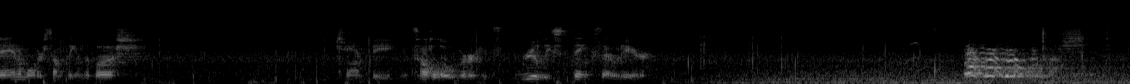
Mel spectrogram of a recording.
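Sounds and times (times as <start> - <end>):
low outdoor hum: 0.0 - 11.3
speech: 0.2 - 1.6, 3.4 - 6.6
distant dog barking: 9.2 - 11.0.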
